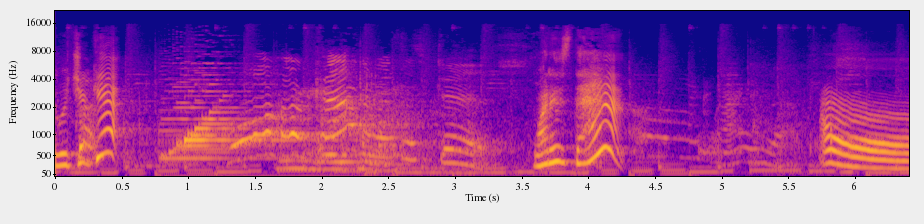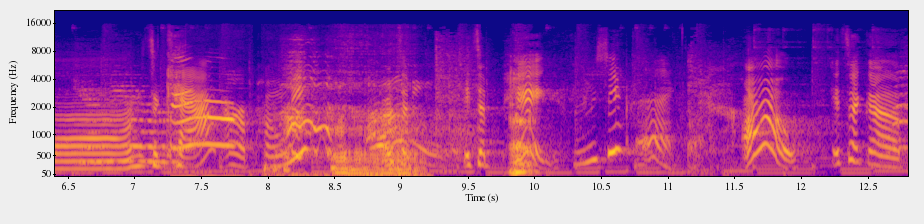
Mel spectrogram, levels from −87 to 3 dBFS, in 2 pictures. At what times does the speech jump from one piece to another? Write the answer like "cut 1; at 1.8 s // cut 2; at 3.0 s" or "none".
none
